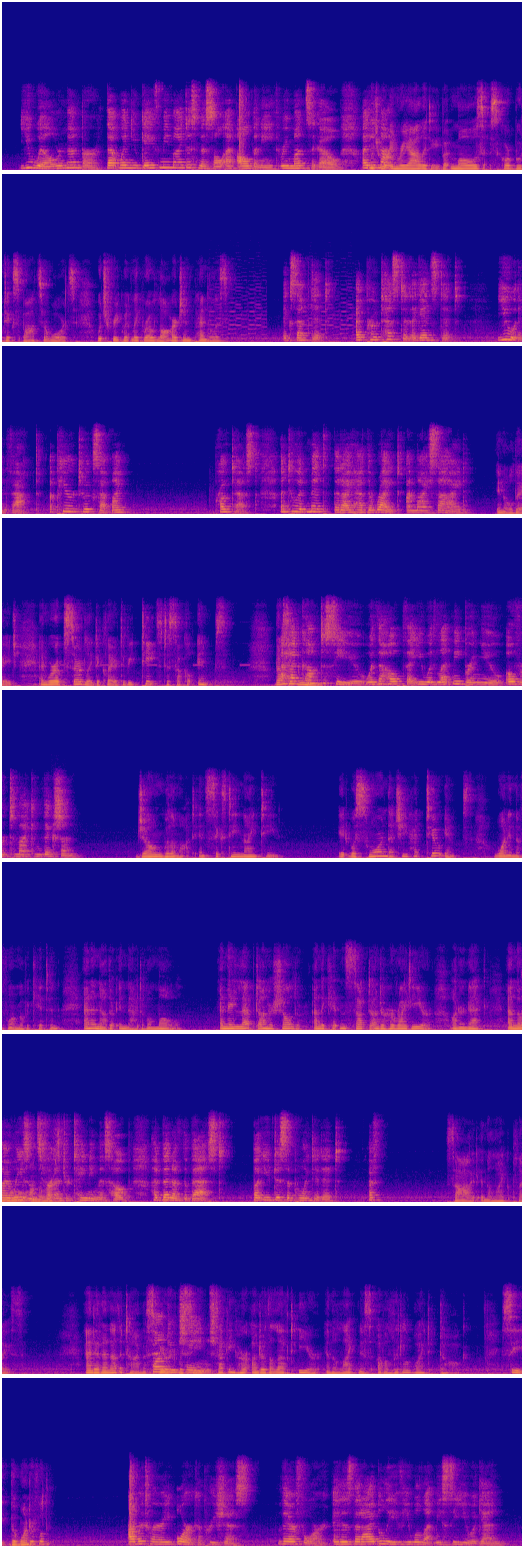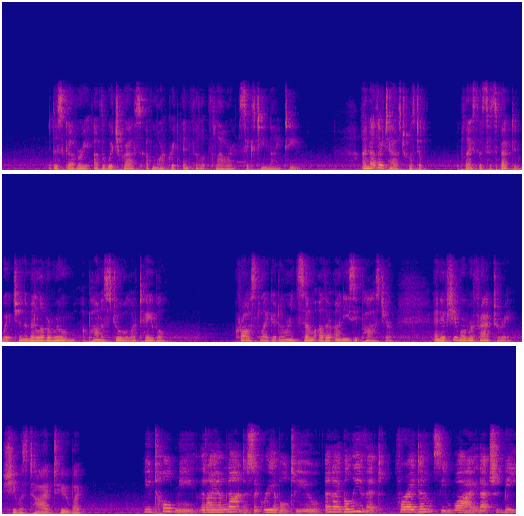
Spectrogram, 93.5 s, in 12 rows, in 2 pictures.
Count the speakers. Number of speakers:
2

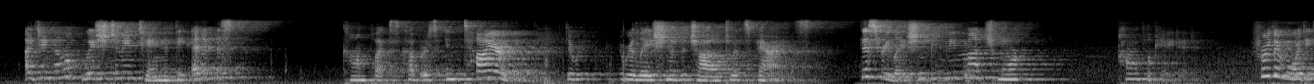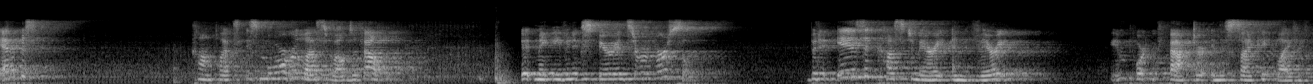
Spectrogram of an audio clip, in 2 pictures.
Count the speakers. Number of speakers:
1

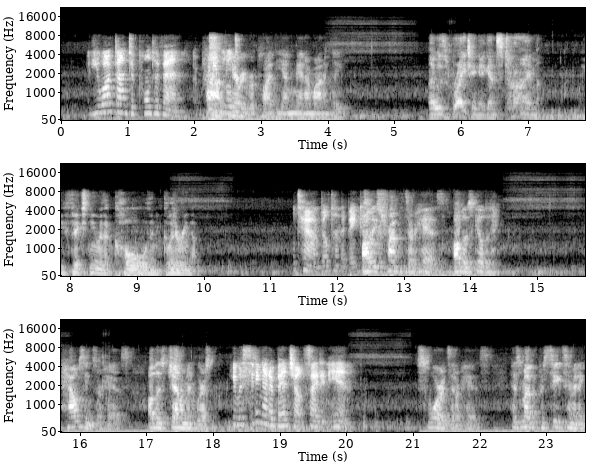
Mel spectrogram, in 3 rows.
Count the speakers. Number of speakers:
4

